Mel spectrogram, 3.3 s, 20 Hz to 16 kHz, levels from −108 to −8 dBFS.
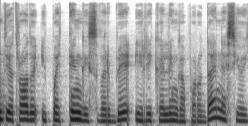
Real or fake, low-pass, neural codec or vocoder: real; 14.4 kHz; none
